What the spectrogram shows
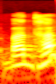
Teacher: Baddha, the second dha is mahapranah.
